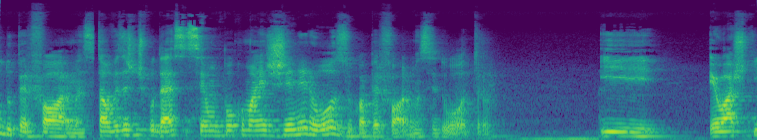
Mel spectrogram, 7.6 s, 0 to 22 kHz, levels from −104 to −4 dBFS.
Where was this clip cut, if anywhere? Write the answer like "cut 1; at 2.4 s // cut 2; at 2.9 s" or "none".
cut 1; at 0.9 s // cut 2; at 6.0 s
